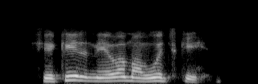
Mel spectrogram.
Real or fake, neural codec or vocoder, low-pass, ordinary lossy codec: fake; codec, 16 kHz, 2 kbps, FunCodec, trained on Chinese and English, 25 frames a second; 5.4 kHz; Opus, 16 kbps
